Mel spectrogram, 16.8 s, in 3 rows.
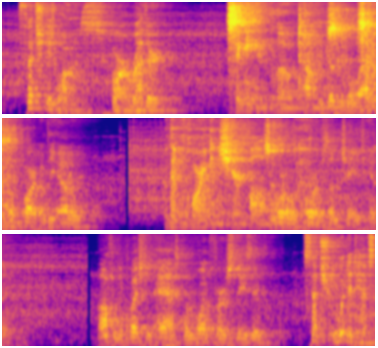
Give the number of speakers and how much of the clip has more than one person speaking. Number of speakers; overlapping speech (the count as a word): three, about 10%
